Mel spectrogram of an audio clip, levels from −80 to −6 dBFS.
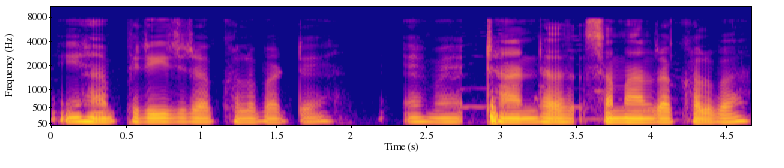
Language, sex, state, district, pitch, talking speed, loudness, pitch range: Bhojpuri, male, Bihar, Muzaffarpur, 105 Hz, 140 wpm, -19 LUFS, 100-115 Hz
